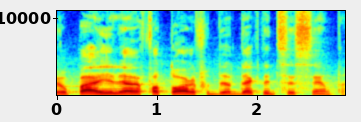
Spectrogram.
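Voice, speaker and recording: This man talks at neither a fast nor slow pace, his pitch sitting fairly high. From Minas Gerais, Brazil (Ouro Preto). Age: 50s. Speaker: photographer. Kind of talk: documentary interview.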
